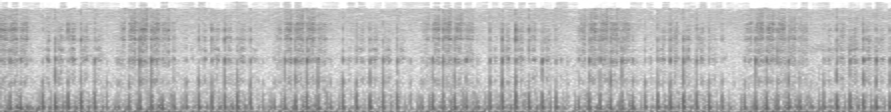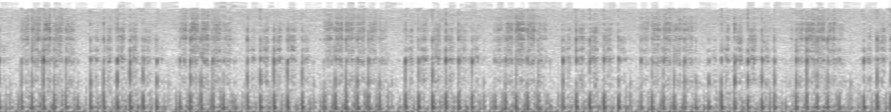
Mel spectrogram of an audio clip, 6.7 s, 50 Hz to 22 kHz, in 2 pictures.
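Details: Domestic cat with a snoring purr, played to soothe listening cats; deep throaty rumble rising and falling in regular breath pulses, roughly 100 per minute, close and uninterrupted.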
